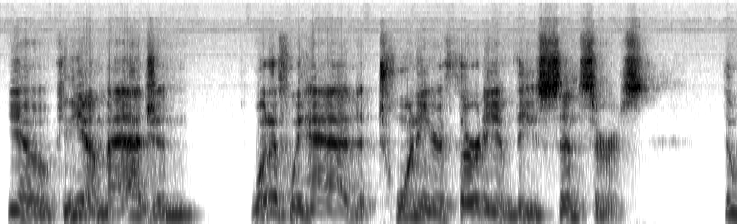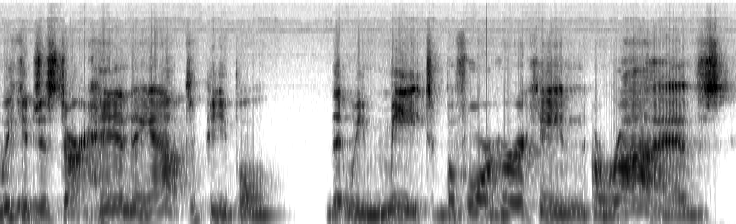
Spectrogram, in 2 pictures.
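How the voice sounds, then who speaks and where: A man's voice: medium pitch, lively intonation, unhurried, poor audio. A man speaking at a conference, telling a story in a casual, rambling way with many fillers. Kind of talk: presentation talk. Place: conference hall.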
